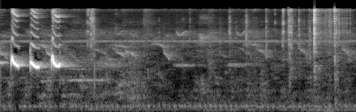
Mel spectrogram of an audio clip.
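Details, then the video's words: Kaso kaso, an agile bird with a clear, varied and lively voice. Three loud, sharp notes drop slightly in pitch, opening the recording in quick succession. Only faint twittering and a low background hum follow. "suara variasi burung kaso kaso gacor"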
